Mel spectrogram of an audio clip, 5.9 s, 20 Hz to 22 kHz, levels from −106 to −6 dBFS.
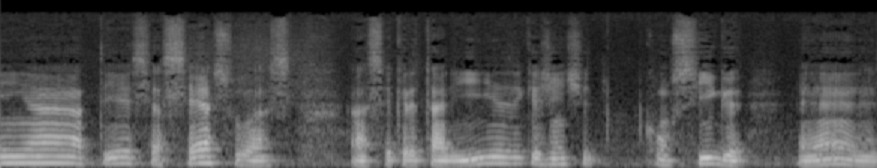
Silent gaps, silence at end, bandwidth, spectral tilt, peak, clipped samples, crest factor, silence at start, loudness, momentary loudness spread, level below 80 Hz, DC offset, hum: none; 0 s; 16 kHz; -5.5 dB/octave; -18 dBFS; under 0.1%; 20 dB; 0 s; -38 LUFS; 12 LU; -76 dBFS; under 0.1%; none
